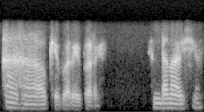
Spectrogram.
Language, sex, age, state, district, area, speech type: Malayalam, male, 18-30, Kerala, Palakkad, urban, conversation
